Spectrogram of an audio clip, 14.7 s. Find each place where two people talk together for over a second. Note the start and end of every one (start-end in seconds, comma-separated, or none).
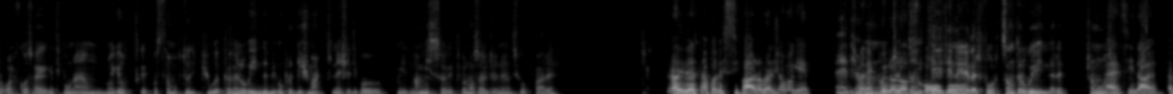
10.7-12.2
